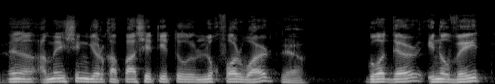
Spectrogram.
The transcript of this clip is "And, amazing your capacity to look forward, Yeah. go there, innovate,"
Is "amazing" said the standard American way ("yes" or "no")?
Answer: no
